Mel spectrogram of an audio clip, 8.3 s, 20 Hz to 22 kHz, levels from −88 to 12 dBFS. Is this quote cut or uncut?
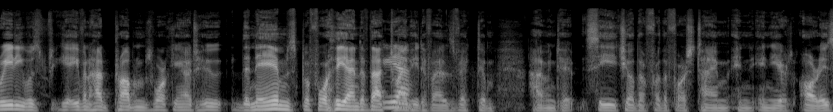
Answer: cut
